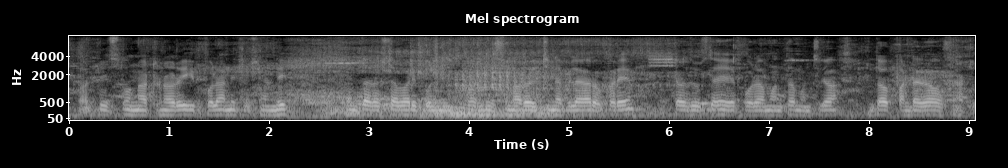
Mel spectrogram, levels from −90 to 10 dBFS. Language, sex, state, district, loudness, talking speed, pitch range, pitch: Telugu, male, Andhra Pradesh, Srikakulam, -24 LUFS, 125 wpm, 120-130 Hz, 125 Hz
